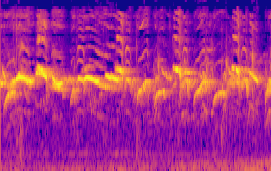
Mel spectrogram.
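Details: Caged Chinese hwamei in a market singing contest in Vietnam pours out a continuous warble of wavering whistles and quick trills, strong and unbroken.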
